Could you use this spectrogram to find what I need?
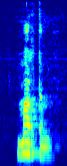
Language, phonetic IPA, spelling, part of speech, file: Russian, [ˈmartəm], мартом, noun, LL-Q7737 (rus)-мартом.wav
- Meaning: instrumental singular of март (mart)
